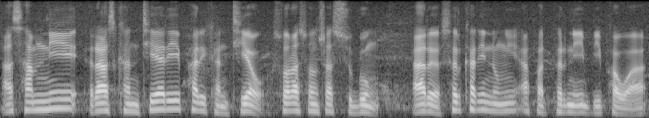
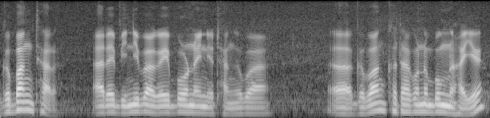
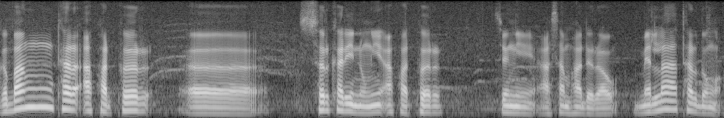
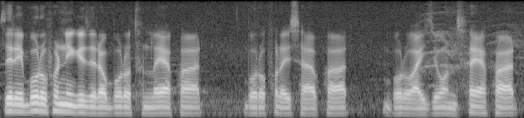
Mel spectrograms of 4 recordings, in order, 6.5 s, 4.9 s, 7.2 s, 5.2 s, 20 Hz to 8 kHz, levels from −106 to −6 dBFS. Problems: none marked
